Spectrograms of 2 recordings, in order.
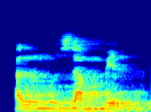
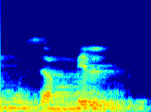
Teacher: Ya dari akar kata tazammala yatazammalu tazammulan mutazammil. Ya, taknya dibuang atau melebur ke za jadi al-muzammil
